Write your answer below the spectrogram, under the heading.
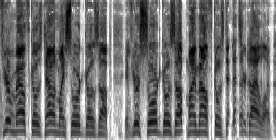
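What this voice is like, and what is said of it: Imitates another person's voice. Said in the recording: “doing a Sean Connery impression ... because I am doing a Sean Connery impression because he's actually talking like this”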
